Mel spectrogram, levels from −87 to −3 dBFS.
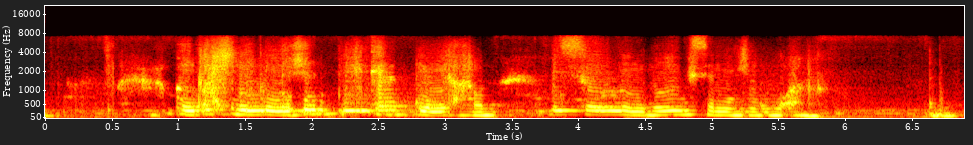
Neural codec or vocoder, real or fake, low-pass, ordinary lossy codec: codec, 16 kHz, 1 kbps, X-Codec, HuBERT features, trained on balanced general audio; fake; 7.2 kHz; AAC, 64 kbps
